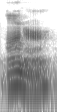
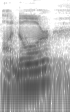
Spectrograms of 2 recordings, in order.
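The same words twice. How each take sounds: First: The stress is on the first syllable. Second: The stress is on the last syllable. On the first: The speaker calls it wrong. "We don't say honor" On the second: The speaker calls it right. "the final syllable must be strong"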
